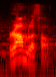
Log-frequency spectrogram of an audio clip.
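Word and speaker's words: Ramlethal: flight has a question how do you pronounce Ram lethal it's ramlatho he's done it let's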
